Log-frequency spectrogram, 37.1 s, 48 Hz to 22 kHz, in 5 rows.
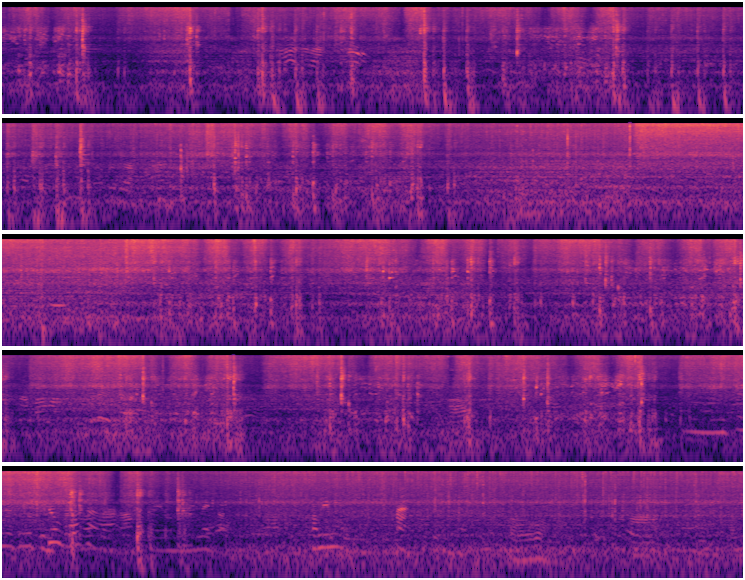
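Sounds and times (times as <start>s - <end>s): utensils clattering: 0.0s - 1.0s, 23.2s - 31.6s
sizzling steam hiss: 0.0s - 37.0s.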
